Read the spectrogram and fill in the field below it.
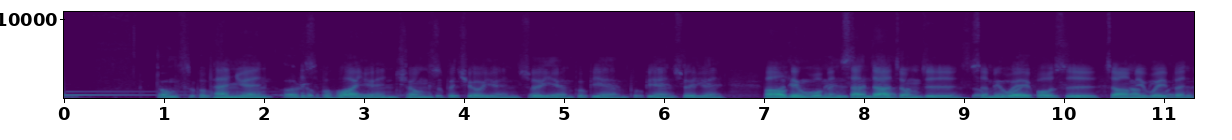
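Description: Men chant together in low, steady voices.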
